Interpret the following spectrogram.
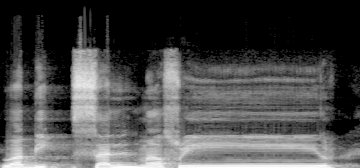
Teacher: سین سیٹی والے حروف میں سے ہے، صاد مستعلیہ حروف میں سے ہے، یا ساکن سے پہلے زیر ہے تو یا مدہ ہے، وقف کی علامت ہے، را پر رکیں گے، ساکن کر کے رکیں گے تو را سے پہلے زیر ہے اس لیے را کو باریک ہی پڑھیں گے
